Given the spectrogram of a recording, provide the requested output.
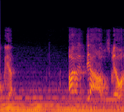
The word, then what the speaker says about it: अविद्या: ध्यान देने योग्य है, लोग भूल इसमें अधिक करते हैं, अविद्या, अविद अविद्या, तब ये इसका उच्चारण शुद्ध होगा।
